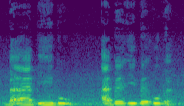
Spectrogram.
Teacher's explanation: Huruf ba dua bibir nempel.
